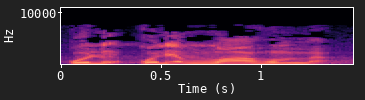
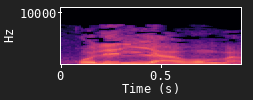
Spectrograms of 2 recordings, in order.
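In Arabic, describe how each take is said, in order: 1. تُنطق اللام في «اللهم» مفخمة. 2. تُنطق اللام في «اللهم» مرققة. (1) "ما تقول" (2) "فإن اللام ترقق"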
